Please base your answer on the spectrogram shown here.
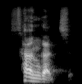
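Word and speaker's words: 三月: 3월은 그죠? 상가츠 상가츠 뭐를 가츠라고 읽네 저기 수업했었죠. 어 가츠라고 읽어야 됩니다.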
